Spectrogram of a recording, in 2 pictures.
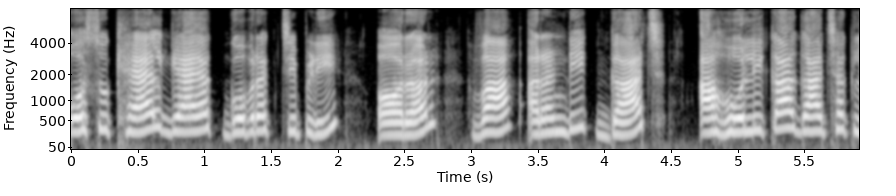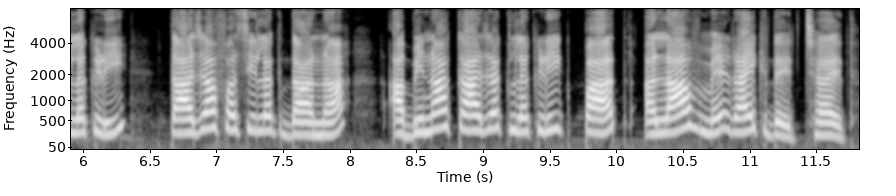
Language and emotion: Maithili, neutral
